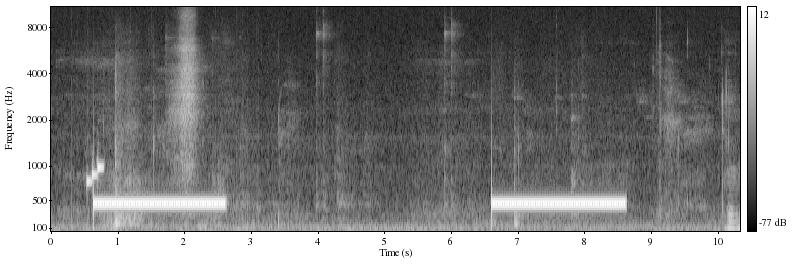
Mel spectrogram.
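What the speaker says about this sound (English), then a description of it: "Now we're going to dial him in here." Telephone call being placed to a podcast guest: short dialing tones, then two long steady ringback tones separated by a few seconds of quiet, clear and close with no talking.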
